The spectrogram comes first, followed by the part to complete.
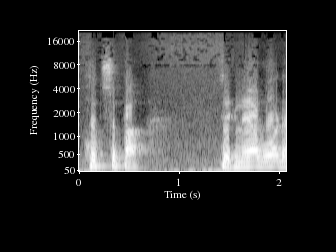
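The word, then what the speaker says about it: chutzpah: इसका प्रोनाउंसिएशन जो है वो है हुत्सपा। ये आप इसको ह पढ़ेंगे, हुत्सपा, हुत्सपा।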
